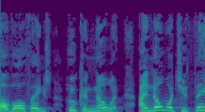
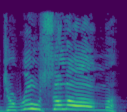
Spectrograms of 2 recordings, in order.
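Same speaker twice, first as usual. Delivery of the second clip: slow, louder cry of Jerusalem, pitched higher; anguished cry; 6 semitones higher, 8 dB louder, slower than usual. Acted. Jesus lamenting over Jerusalem, loud slow anguished cry. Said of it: "Because it's important, because of emphasis".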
